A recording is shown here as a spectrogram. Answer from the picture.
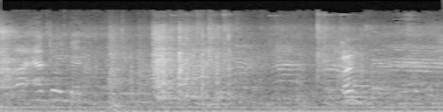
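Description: Restaurant din: overlapping voices of adults and children talking in the background over a steady low hum.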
